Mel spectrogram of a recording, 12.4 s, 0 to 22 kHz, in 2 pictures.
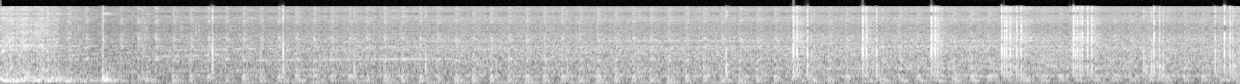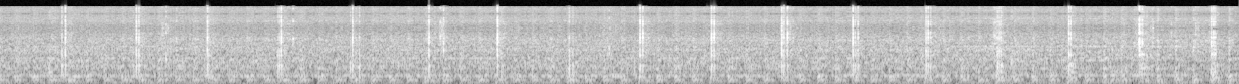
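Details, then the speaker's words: Hand-spun spiral magnet rotor, four arms with 7/8x7/8 N52 neodymium cylinders in repel mode on a Bedini coil circuit: sharp clicks about three a second, spacing out as it coasts; something possibly loose underneath, unconfirmed. "like that guy might be loose under there so I still got a lot more work to do"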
